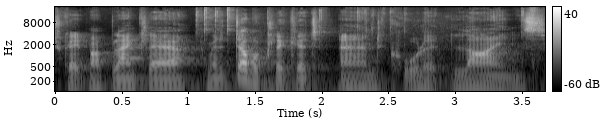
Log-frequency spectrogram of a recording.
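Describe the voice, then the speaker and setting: A somewhat breathy man talks with an English accent. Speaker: photoshop tutor. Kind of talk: software tutorial narration.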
